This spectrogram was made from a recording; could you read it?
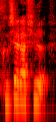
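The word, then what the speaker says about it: Kuşadası: So then the next day we went to Kusadasi, or it's Kusadashu. That's how the guy said it, and I was like, I can't say that.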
